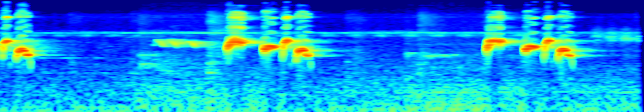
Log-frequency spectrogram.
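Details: Three phrases of red-whiskered bulbul song, meant to excite other bulbuls, each a rapid run of four ringing, downslurred whistles about two seconds apart, with faint softer notes and a high steady whine between.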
